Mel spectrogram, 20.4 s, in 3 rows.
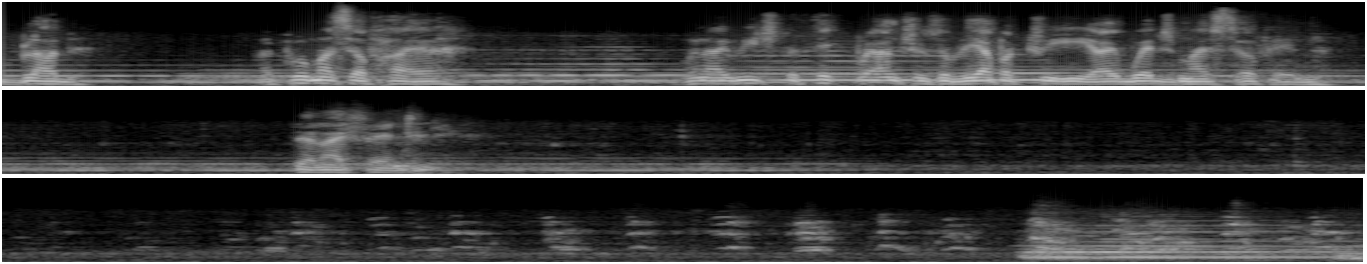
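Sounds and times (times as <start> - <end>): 
speech: 0.1 - 0.5, 1.3 - 2.4, 3.4 - 6.8, 8.3 - 9.1, 18.7 - 19.1
dogs barking during a search: 13.9 - 20.4.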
